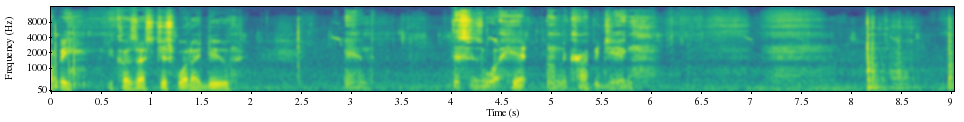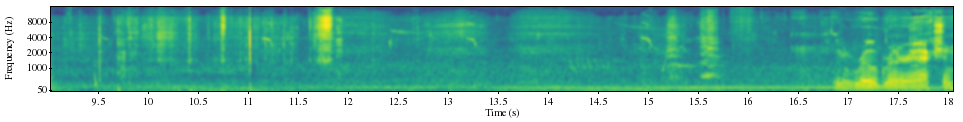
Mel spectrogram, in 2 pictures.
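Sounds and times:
steady low hum: 0:00.0 - 0:18.0
knocks and rattles in a boat: 0:08.0 - 0:11.5.

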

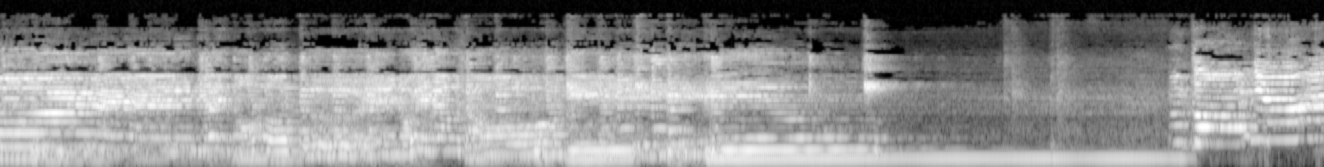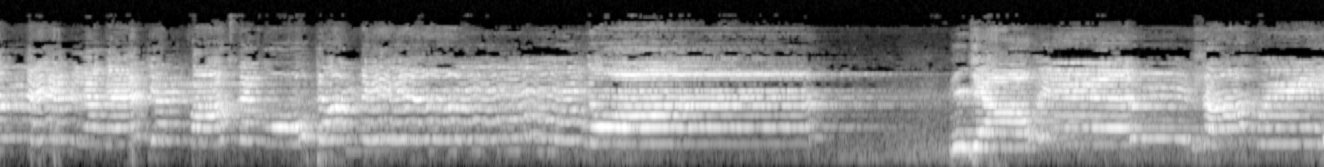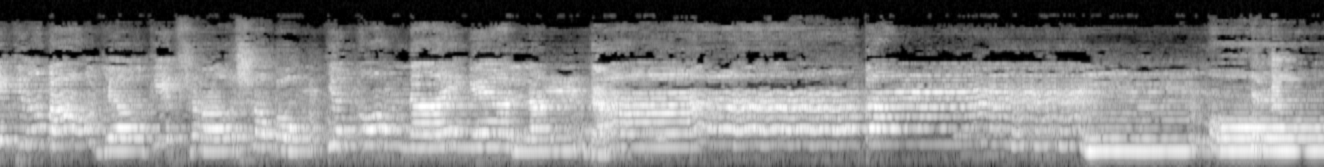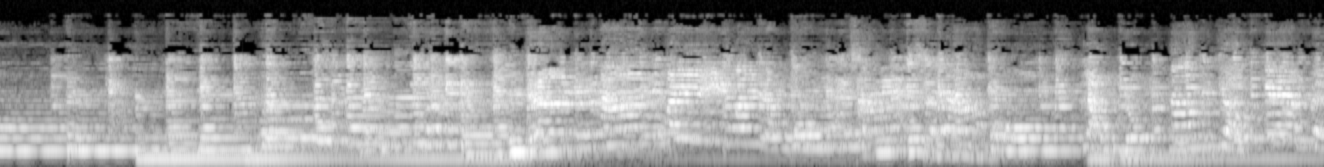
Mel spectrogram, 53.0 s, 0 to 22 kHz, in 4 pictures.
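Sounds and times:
low accompaniment tone: 0:00.0 - 0:12.0, 0:47.3 - 0:52.9
instrumental backing music: 0:00.0 - 0:14.8, 0:37.3 - 0:52.9
woman singing opera melody: 0:11.6 - 0:21.5, 0:22.8 - 0:40.8, 0:44.8 - 0:52.9.

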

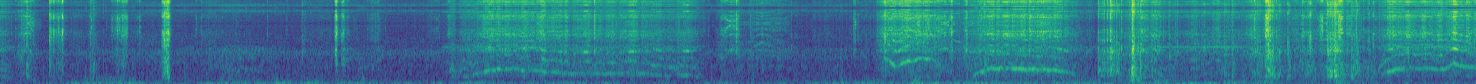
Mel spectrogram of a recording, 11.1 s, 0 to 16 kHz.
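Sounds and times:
toy truck motor whining: 0:03.3 - 0:06.0, 0:06.6 - 0:11.0.

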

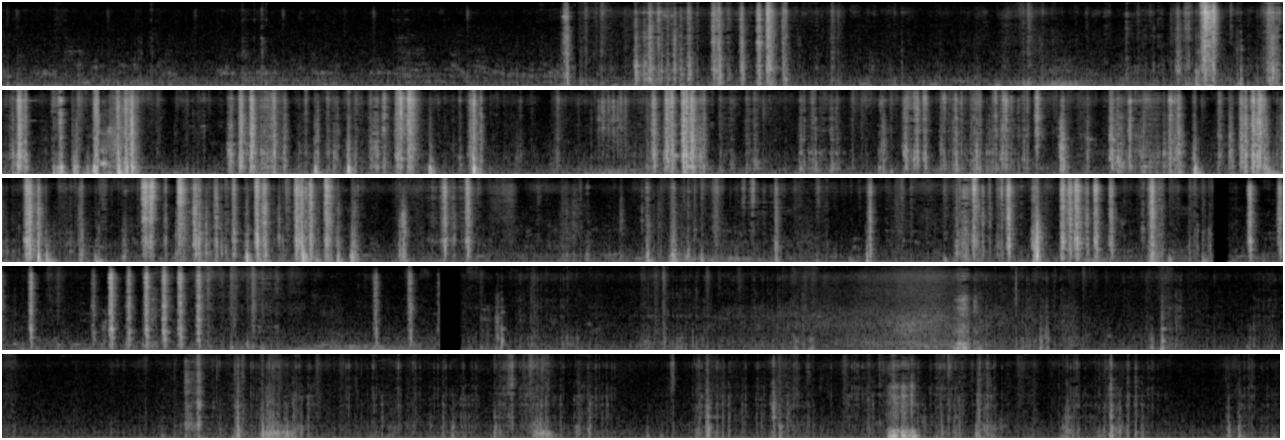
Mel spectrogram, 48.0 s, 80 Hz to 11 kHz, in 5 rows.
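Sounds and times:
metal parts clicking and knocking: 0:04.2 - 0:06.4, 0:08.3 - 0:34.2, 0:39.7 - 0:48.0.

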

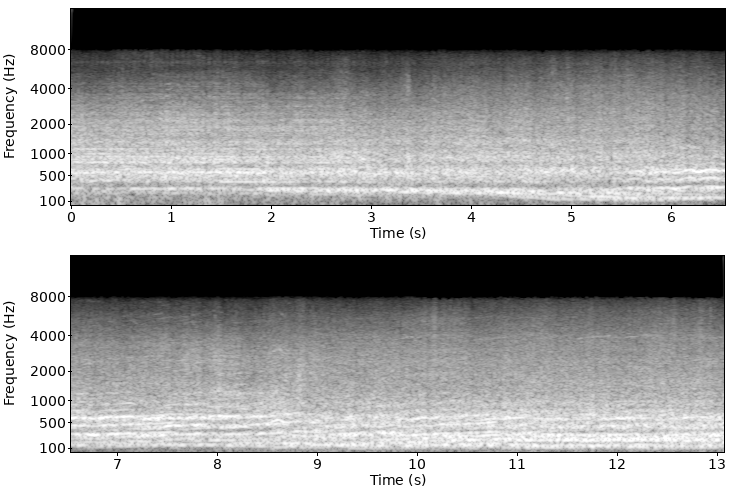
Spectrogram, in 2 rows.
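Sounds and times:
race car engines revving: 0:00.0 - 0:13.0.

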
